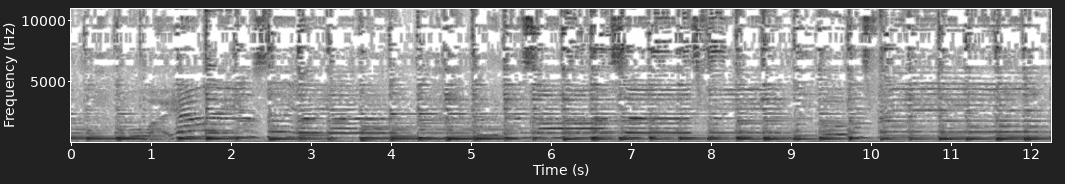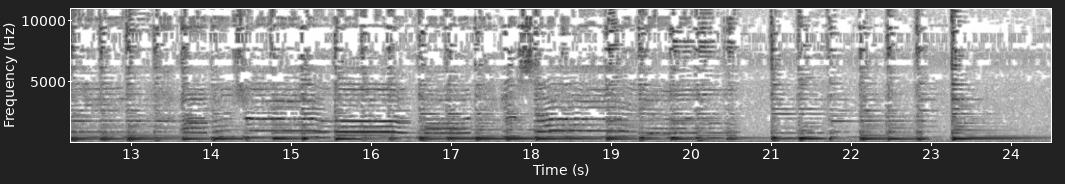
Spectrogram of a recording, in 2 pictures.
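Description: A child singing while strumming a ukulele in a steady rhythm, with a few sharp strums near the end.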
